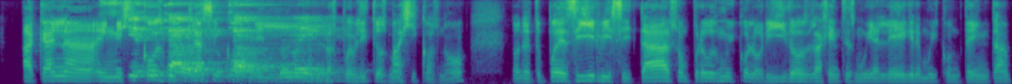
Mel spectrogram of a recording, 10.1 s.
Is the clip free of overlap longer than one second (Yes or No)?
No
